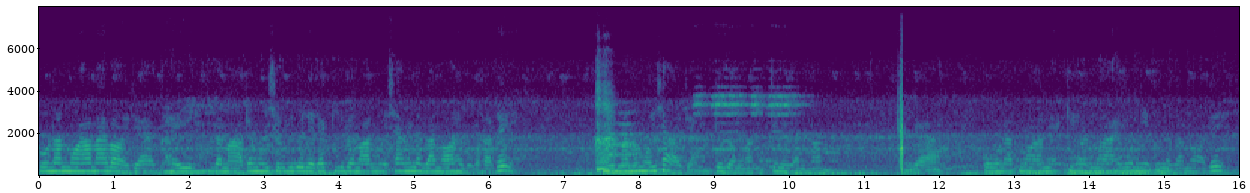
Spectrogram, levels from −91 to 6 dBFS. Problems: constant background noise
